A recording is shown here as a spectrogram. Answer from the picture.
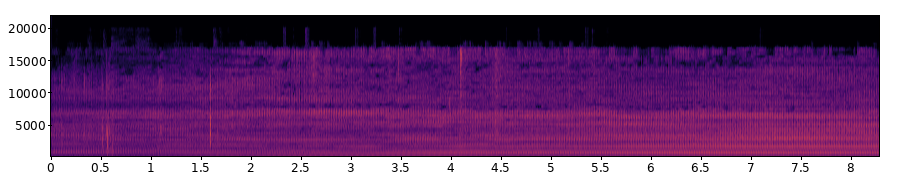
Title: Acer Predator Orion 3000 loud buzzing noise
